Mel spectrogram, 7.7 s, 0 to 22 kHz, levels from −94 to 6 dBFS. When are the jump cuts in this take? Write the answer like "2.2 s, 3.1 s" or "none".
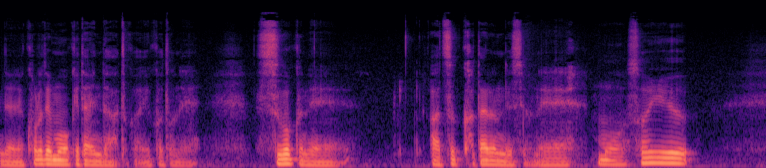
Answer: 5.9 s

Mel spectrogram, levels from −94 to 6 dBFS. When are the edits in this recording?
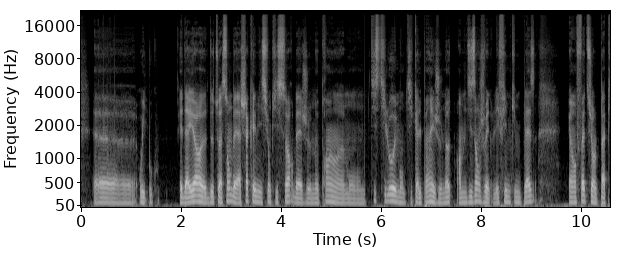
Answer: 1.3 s, 7.5 s, 8.2 s

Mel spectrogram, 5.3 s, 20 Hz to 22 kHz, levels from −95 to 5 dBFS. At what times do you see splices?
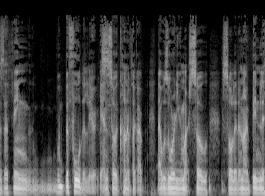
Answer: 2.0 s, 2.6 s, 3.6 s

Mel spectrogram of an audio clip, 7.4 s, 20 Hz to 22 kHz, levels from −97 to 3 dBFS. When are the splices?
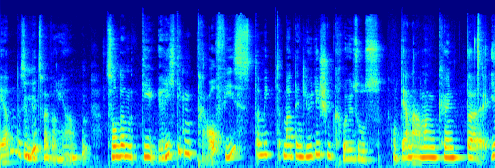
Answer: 2.9 s, 4.2 s, 5.0 s, 5.8 s

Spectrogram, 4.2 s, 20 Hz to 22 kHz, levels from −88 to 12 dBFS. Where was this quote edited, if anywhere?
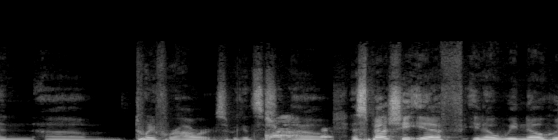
2.0 s, 2.5 s

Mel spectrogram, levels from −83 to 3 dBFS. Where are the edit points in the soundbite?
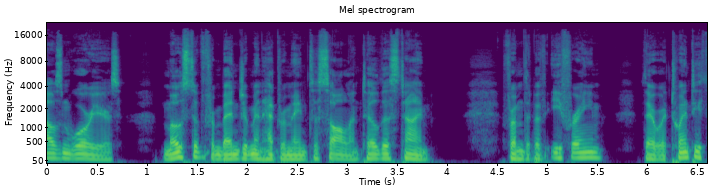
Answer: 1.6 s, 2.6 s, 4.9 s

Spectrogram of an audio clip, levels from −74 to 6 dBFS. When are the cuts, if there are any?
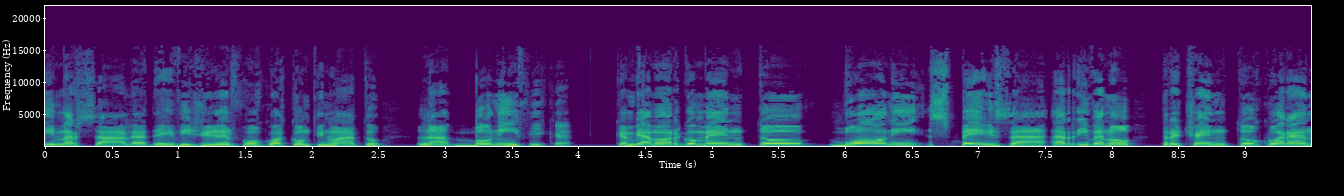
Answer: none

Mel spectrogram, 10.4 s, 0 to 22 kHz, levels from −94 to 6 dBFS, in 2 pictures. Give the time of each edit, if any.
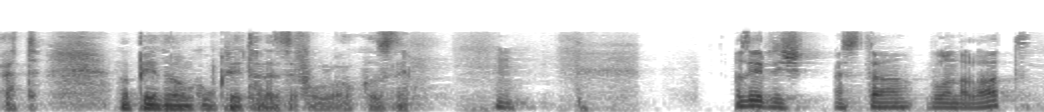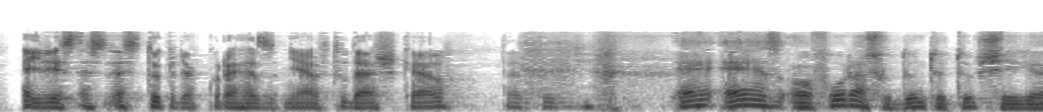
0.9 s, 1.4 s, 4.2 s, 4.6 s, 5.6 s, 6.0 s, 6.6 s, 8.6 s

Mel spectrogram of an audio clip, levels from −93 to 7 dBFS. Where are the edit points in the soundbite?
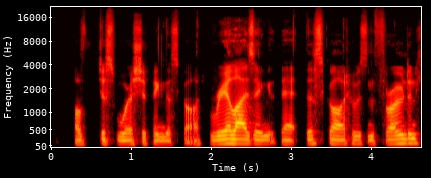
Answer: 1.9 s

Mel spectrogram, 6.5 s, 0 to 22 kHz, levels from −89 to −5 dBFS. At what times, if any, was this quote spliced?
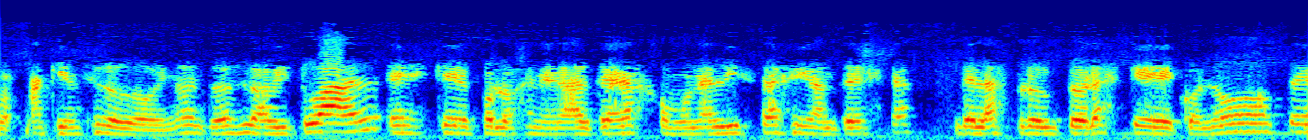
4.7 s

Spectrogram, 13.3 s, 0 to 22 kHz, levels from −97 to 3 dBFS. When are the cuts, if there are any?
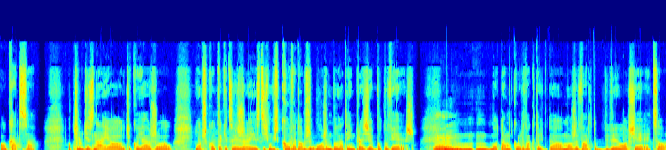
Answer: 1.5 s, 4.3 s, 10.9 s

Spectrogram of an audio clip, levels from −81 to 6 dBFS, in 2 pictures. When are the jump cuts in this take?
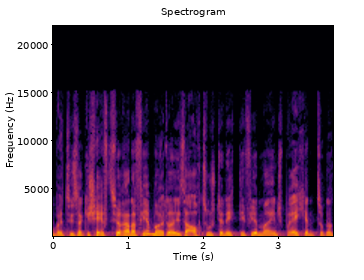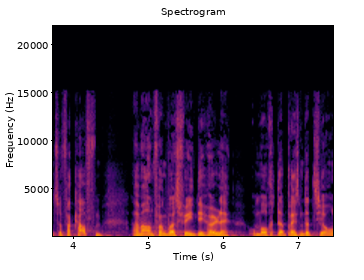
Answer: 1.5 s, 2.0 s, 3.6 s, 6.4 s

